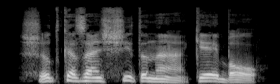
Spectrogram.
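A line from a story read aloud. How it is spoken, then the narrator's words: Nasty drawling imitated voice. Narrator (Russian): отозвался я противным тягучим голосом Плата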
